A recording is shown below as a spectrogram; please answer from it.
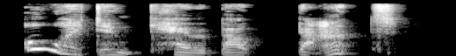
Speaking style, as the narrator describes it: Granger said crossly

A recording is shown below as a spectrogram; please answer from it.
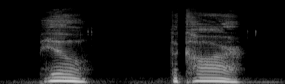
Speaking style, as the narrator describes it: Keith said quietly

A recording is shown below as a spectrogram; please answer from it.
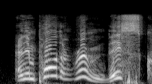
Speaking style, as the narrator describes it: cried Mr

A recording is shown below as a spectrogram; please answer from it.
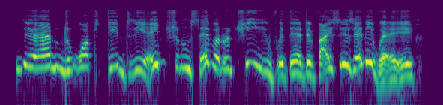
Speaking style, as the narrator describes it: whined Arkengarth

